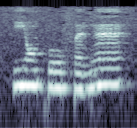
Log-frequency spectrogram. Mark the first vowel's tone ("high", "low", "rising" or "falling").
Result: high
